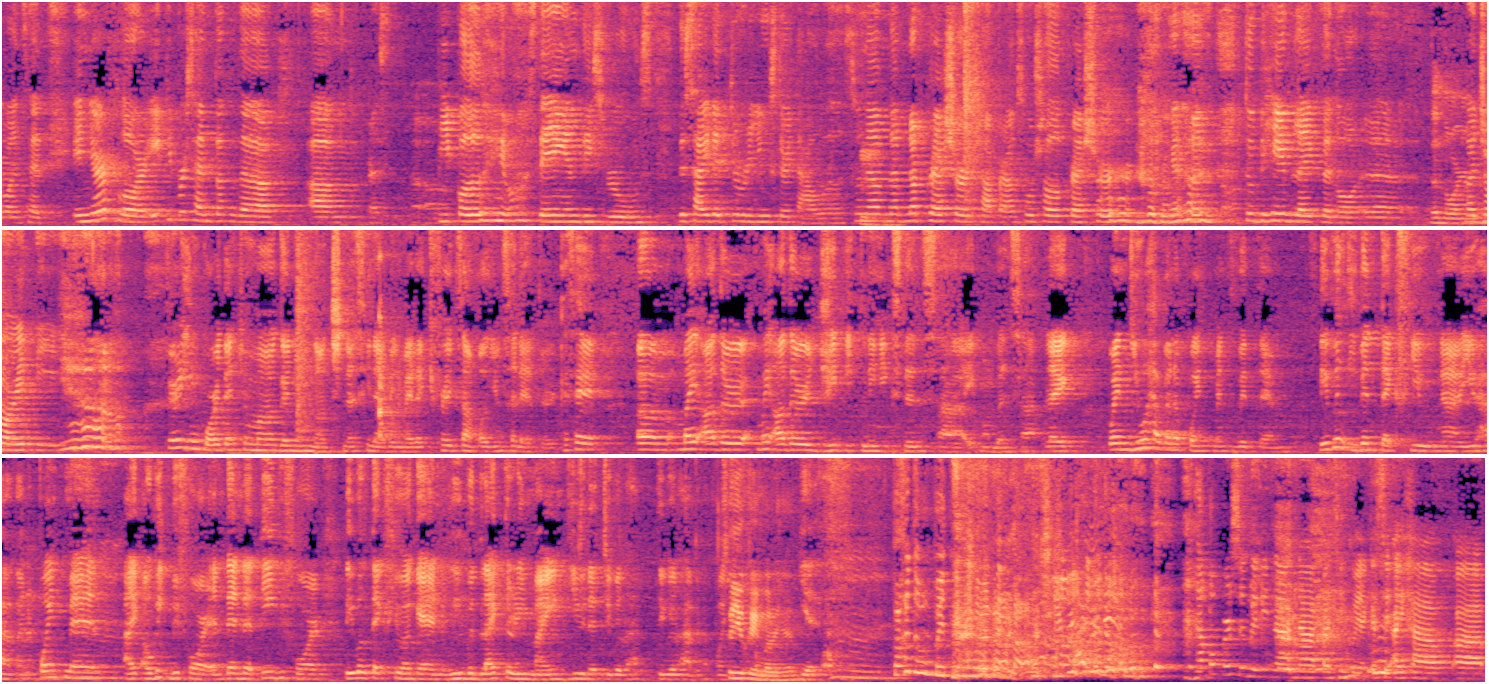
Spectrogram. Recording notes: Recorded on 11 March 2019 at the Nipa Brew Taproom, Makati.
